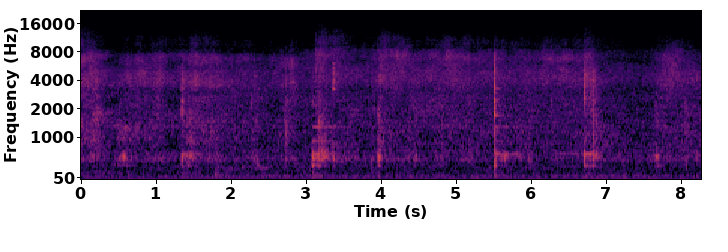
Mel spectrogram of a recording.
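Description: Mutton and fenugreek curry with a little yogurt being stirred in a pan, a soft sizzle underneath and irregular scraping knocks of the spoon against the pot, close and quiet.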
